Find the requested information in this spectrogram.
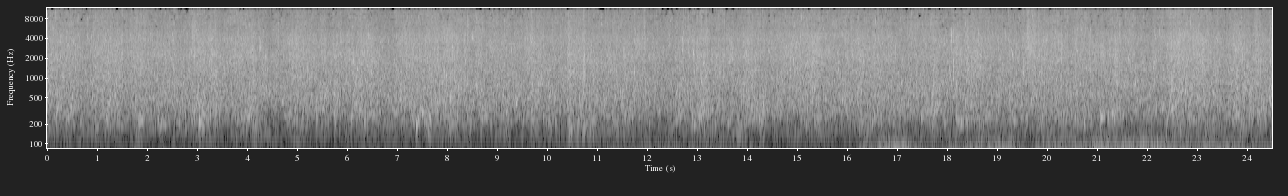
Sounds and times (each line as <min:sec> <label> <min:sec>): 0:00.0 stream floating, gurgle an babble 0:24.5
